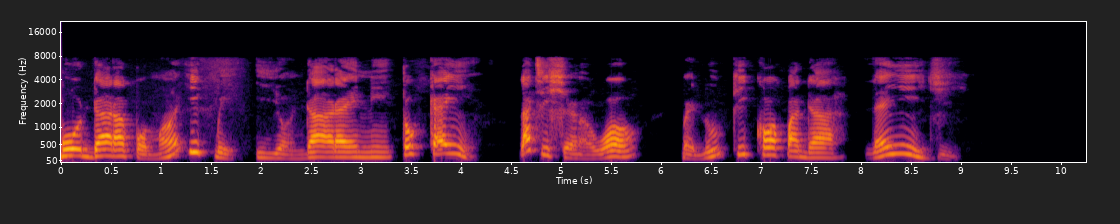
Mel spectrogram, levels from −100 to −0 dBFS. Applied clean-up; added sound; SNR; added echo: none; none; none; none.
